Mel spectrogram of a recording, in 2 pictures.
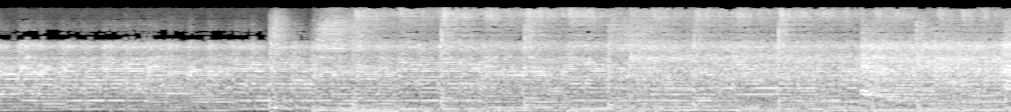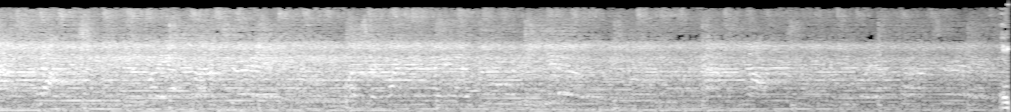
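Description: A loud, fast punk rock song with dense distorted guitars and driving drums kicks in after a brief quiet moment and plays steadily to the end, with no talking over it.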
